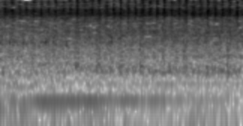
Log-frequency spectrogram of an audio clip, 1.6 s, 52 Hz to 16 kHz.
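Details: 2023 Chevrolet Onix with a Helper aftermarket clutch fitted less than three months ago, idling with a low steady hum over the rumble. The noise changes as the clutch is released slowly. Replacing it with the original clutch cured the clutch noise.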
